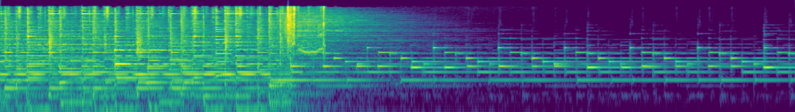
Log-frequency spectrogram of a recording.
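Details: Loud layered music with a full beat fades after four seconds into soft, evenly repeated bell-like melodic notes, with no animal voice heard.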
